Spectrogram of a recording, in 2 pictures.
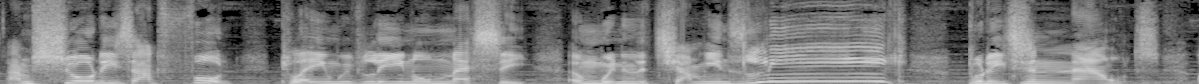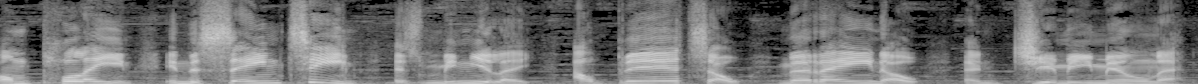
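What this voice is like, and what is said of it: Put-on Liverpool Scouse accent. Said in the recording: “to all football friends from Liverpool, I'm really sorry about that accent”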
